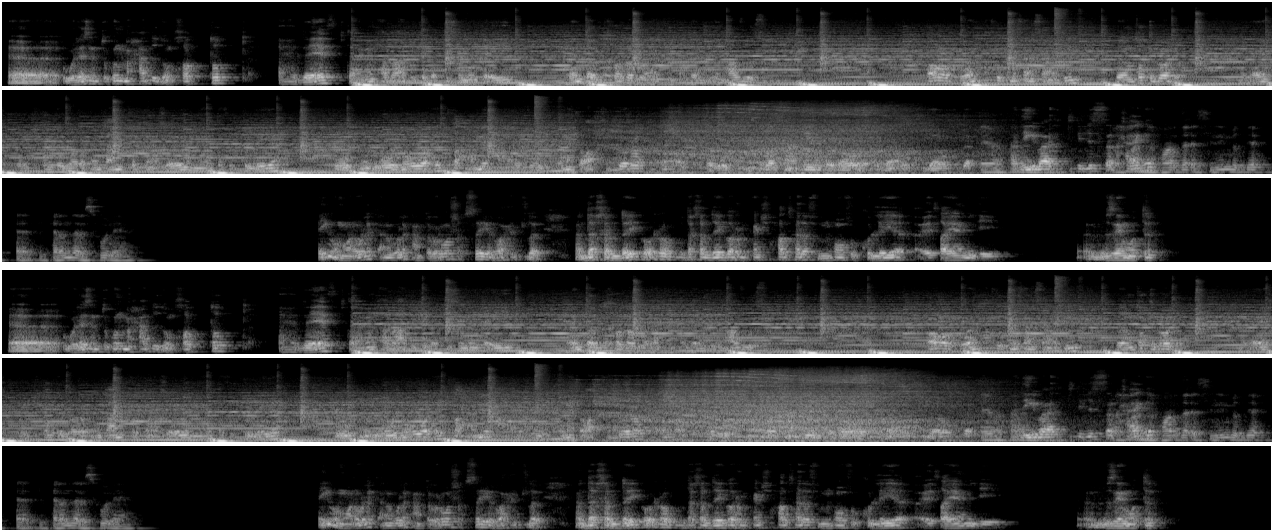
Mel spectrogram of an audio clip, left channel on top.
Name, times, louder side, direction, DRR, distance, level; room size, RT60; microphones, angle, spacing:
voice 1, 0.1-2.2 2.8-5.1 5.6-7.6 9.2-10.8 11.1-11.8 12.3-14.8 15.1-15.5 16.0-22.4 22.8-24.2 28.6-35.3 36.2-36.9, left 2 dB, 55° left, -3 dB, 0.6 m, -26 dB
sound 1, 3.5-18.4, equal, 25° left, 0.9 m, -19 dB
voice 2, 6.0-6.5 6.8-7.2 22.5-23.3 23.8-26.7, left 1 dB, 5° left, 0 dB, 0.4 m, -34 dB
Aircraft, 13.2-24.2, right 4 dB, 75° right, 0.5 m, -32 dB
2.1 x 2.1 x 3.3 m, 0.41 s
head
